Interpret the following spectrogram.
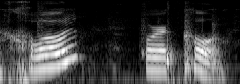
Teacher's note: instead of reading the kamatz like an ah sound, it's read like an aw or an o sound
